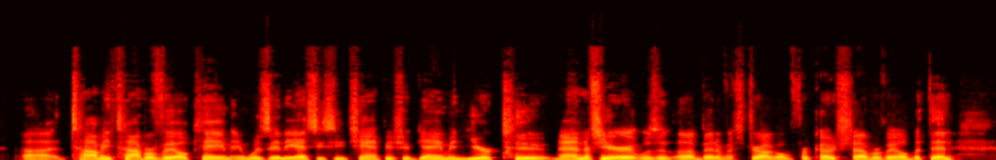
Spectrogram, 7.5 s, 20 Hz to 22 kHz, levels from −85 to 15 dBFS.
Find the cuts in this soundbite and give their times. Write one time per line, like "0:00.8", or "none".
0:01.7
0:04.4
0:06.0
